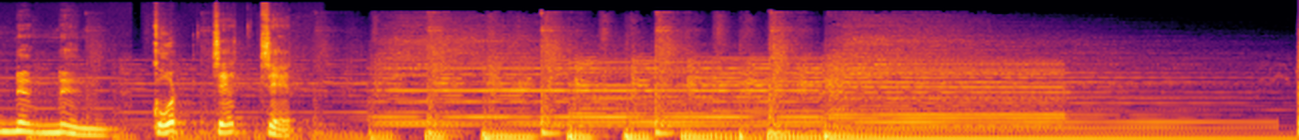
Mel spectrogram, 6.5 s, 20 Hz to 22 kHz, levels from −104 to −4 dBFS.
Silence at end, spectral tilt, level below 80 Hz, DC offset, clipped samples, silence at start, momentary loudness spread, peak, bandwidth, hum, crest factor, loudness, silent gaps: 0 s; -4.5 dB/octave; -26 dBFS; under 0.1%; under 0.1%; 0 s; 16 LU; 0 dBFS; over 20 kHz; none; 18 dB; -18 LUFS; none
